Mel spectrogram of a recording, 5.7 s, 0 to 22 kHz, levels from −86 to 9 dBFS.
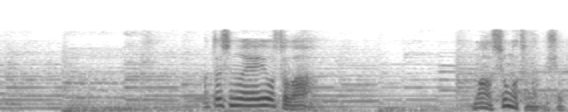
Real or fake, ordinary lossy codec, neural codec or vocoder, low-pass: fake; none; codec, 16 kHz in and 24 kHz out, 1 kbps, XY-Tokenizer; 7.2 kHz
